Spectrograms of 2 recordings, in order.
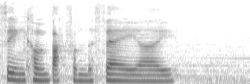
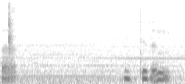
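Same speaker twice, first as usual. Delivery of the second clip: crying, whispered then breaking high. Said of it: "I'm actually crying right now".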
